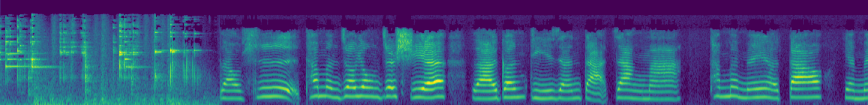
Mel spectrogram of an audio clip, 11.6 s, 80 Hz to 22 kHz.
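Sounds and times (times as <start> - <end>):
glass bottles with torches hidden inside clinking: 0.0 - 2.8
low rumbling background: 0.0 - 3.0
speech: 3.0 - 11.5.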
